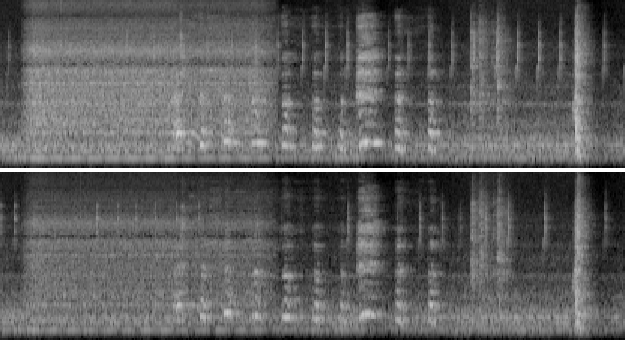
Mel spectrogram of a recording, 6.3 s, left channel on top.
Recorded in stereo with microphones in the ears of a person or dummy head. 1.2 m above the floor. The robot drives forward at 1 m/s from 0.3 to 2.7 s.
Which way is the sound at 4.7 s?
15° left (ahead or behind).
